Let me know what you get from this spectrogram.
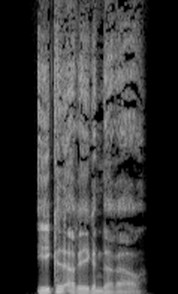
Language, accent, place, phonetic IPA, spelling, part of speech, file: German, Germany, Berlin, [ˈeːkl̩ʔɛɐ̯ˌʁeːɡəndəʁɐ], ekelerregenderer, adjective, De-ekelerregenderer.ogg
- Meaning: inflection of ekelerregend: 1. strong/mixed nominative masculine singular comparative degree 2. strong genitive/dative feminine singular comparative degree 3. strong genitive plural comparative degree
